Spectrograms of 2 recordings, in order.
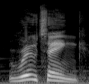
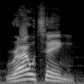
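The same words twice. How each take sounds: First: Routing is said in a British accent. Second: Routing is said in an American accent.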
